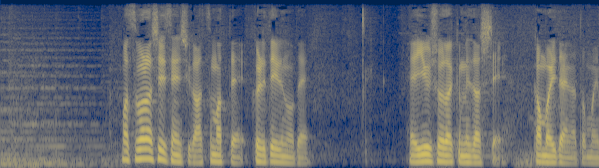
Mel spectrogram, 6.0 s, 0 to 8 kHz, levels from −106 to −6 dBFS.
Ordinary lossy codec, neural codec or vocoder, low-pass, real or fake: none; none; 7.2 kHz; real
